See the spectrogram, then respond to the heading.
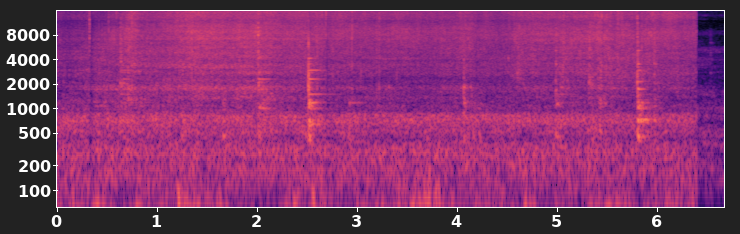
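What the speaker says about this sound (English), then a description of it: "Heating up the tortilla shells right now." Tortilla shells heat on a grill at a desert campsite, giving a steady close sizzle and hiss with occasional sharp ticks and scrapes, no voices, until it cuts off near the end.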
